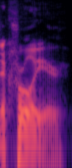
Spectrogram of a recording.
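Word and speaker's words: Acroyear: um biotron microtron and a croyer are um he was pronounced an Acro year I caught I I always pronounce it acroyer pretty sure it's a croyer which was basically everybody's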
